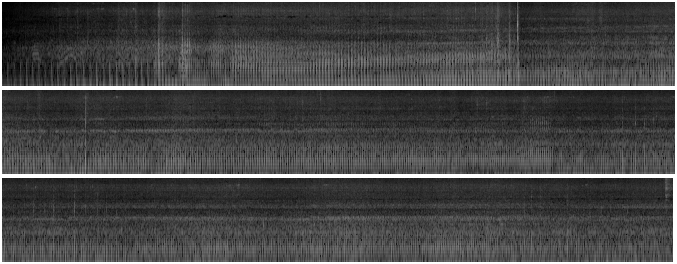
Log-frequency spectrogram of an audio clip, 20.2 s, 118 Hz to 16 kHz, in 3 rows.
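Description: Honda XR150L and KTM XCF-W 350 dirt bike engines drone steadily and loudly, rising and falling as they ride slowly along a rough, dusty trail in Pisgah Ranger District, with rattling clatter and gravelly scraping mixed in throughout.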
